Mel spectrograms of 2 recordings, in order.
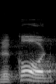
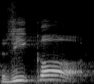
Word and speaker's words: record: For example, in English, the word record can mean either a device for a recording sound. When the stress is on the first syllable, so we say record, record, record, or the act of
